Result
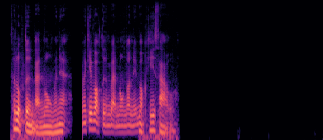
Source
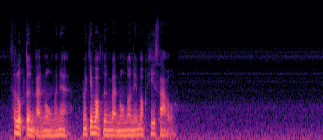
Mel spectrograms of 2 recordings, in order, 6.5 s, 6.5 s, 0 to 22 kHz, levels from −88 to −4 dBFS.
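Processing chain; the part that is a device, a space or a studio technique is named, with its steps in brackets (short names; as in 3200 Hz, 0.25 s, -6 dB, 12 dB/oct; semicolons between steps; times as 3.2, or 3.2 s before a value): 1.25–2.78 HPF 280 Hz 12 dB/oct; chipmunk voice (pitch shift +8 st); gate -45 dBFS, range -56 dB; high shelf 4700 Hz +4.5 dB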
